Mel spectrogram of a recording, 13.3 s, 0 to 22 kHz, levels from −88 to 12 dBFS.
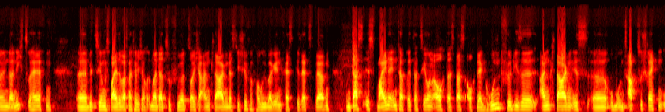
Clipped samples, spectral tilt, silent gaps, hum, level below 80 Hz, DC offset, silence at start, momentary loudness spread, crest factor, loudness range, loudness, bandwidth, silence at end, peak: under 0.1%; -8 dB/octave; none; none; -54 dBFS; under 0.1%; 0 s; 9 LU; 16 dB; 2 LU; -16 LUFS; 15 kHz; 0 s; 0 dBFS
